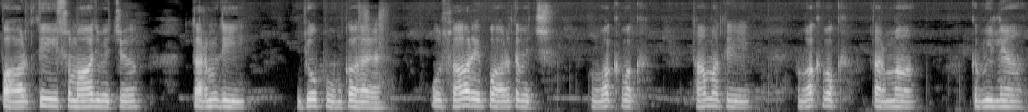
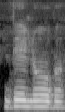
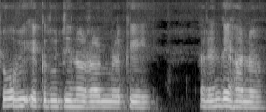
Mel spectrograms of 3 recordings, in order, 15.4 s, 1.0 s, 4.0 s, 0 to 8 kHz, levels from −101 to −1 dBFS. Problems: continuous background conversations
